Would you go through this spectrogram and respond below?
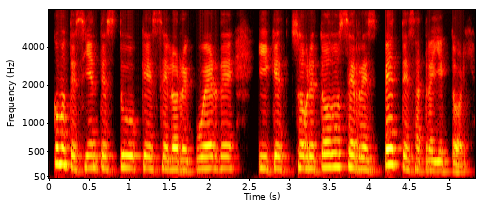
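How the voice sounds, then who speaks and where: Slightly muffled lo-fi audio; female interviewer, Quito accent, medium pitch, conversational questioning. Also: a little slow, mellow. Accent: Ecuadorian, Quito. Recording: dull, lo-fi sound.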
